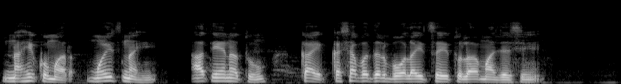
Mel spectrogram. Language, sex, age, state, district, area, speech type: Marathi, male, 30-45, Maharashtra, Pune, urban, read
